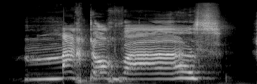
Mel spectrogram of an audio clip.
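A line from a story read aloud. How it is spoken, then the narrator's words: Shouting at someone. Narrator (German): schrie Levi die Hexe an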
